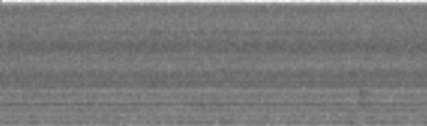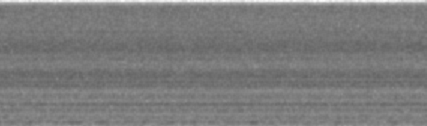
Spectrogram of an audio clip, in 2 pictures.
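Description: Steady machine hiss with a faint hum under it.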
